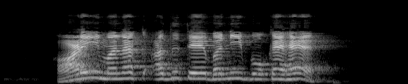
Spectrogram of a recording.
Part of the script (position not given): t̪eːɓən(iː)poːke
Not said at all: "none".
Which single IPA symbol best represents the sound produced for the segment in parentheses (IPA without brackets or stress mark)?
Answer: iː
